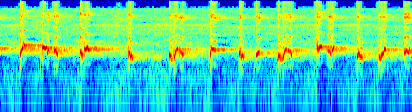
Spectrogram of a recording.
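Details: Wild yellow-vented bulbul in a forest setting, singing a long rapid 'ropel' song: bubbly, liquid notes that dip and rise, given in quick bursts about every quarter to half second with short gaps.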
